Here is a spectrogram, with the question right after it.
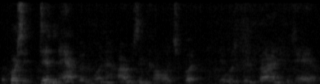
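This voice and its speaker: A woman's voice: sits low, moderate pace. An older woman from Miami, Florida, plainly recalling her youth in an oral history interview. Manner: plain-spoken, reflective. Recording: echoey room, mic at a distance, faint hiss.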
